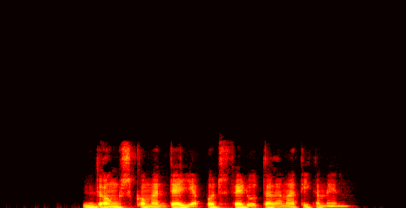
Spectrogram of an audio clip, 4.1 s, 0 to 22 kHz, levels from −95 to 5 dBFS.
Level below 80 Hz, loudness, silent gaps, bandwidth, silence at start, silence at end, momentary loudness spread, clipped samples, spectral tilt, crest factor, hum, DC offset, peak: -54 dBFS; -26 LUFS; none; 7.2 kHz; 0.85 s; 0.6 s; 11 LU; under 0.1%; -7.5 dB/octave; 18 dB; none; under 0.1%; -8 dBFS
